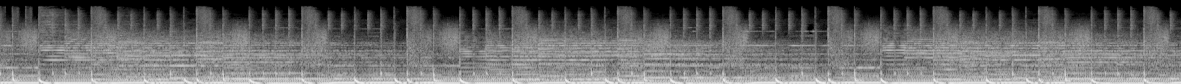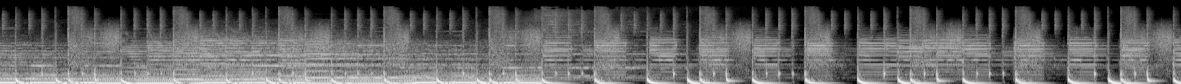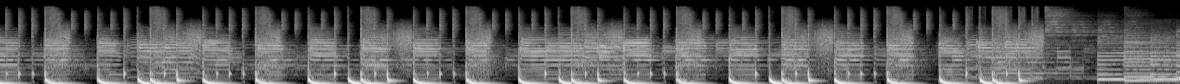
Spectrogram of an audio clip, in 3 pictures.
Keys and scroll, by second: 1.1-2.7 typing, 1.2 Return, 2.8 Return, 20.4 d, 27.4 BackSpace, 27.6 BackSpace, 33.6 super+d.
